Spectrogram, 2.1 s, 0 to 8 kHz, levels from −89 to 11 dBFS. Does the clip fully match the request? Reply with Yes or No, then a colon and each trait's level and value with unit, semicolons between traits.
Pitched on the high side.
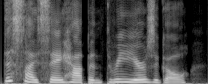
Yes: high, 215 Hz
